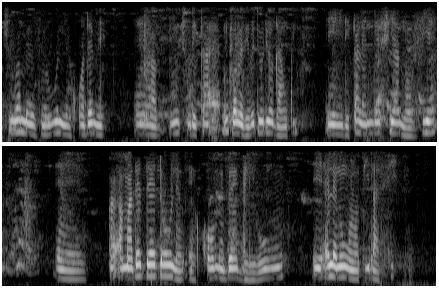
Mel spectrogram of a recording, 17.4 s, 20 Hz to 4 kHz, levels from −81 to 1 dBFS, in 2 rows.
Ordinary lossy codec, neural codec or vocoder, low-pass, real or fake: MP3, 32 kbps; none; 3.6 kHz; real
